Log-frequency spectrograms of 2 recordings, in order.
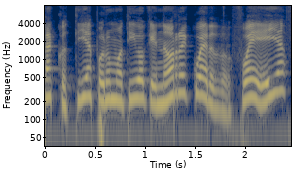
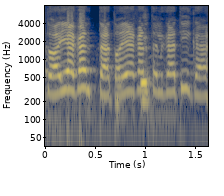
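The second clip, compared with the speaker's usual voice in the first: excited; 5 semitones higher, 4 dB louder than usual. Real, not acted. Teasing about old singer.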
